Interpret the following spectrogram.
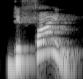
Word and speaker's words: define: Define. Define. Here D is a weak prefix, so the stress moves to the second syllable.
